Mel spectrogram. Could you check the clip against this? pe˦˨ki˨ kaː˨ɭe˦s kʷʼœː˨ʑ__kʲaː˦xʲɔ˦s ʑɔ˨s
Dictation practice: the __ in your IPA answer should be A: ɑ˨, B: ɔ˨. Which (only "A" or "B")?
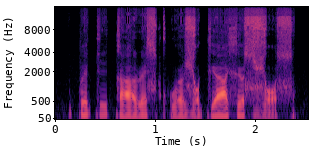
B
